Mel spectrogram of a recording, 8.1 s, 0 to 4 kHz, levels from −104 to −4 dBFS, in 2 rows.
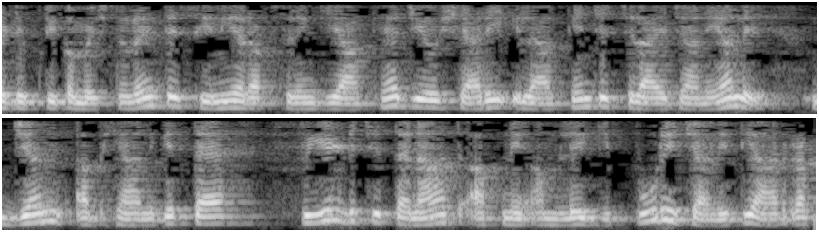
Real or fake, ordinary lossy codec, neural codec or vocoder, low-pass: real; none; none; 3.6 kHz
